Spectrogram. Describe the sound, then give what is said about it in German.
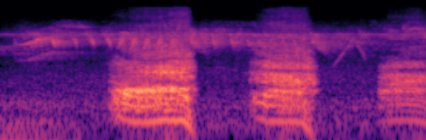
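Three deep, loud growling roars like a bear's, each about a second long with short pauses between, while high birdsong chirps continue in the background. “Jetzt bist du ein zausiger Zotteliger Bär.”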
